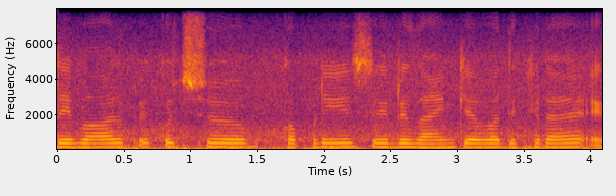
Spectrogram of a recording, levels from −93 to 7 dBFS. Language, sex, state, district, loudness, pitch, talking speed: Hindi, female, Bihar, Madhepura, -14 LUFS, 195 Hz, 190 wpm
